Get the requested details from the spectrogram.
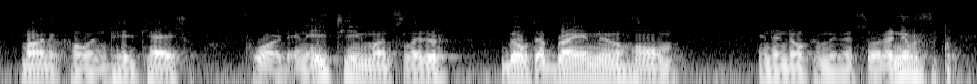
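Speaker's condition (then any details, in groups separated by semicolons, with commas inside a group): Cerebral palsy; since birth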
